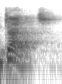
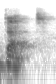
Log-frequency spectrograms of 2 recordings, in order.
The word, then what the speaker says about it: debt: uh to be in debt that by the way the b the b is silent here to be in debt what do you think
